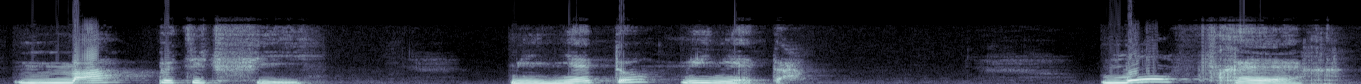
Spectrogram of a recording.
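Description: Older lady teaching french super slowly, kinda high voice, dull lo-fi sound. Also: darkish tone. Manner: patient, repeats each word pair slowly. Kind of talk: slow beginner language lesson.

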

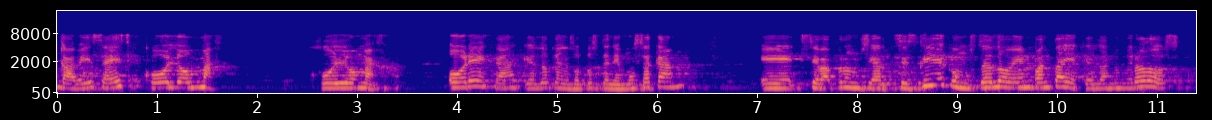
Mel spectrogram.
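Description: A teacher with a Guatemalan accent gives a recorded lesson, patiently repeating each word slowly so the class can copy the pronunciation. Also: medium pitch, big-room sound, lo-fi sound. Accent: Guatemalan Spanish.

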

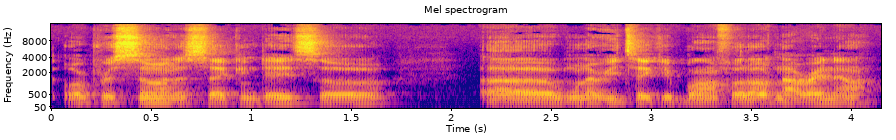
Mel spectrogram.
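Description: A man's voice: very deep voice, flat delivery, a little fast, darkish tone. A young man hosting a livestream, laid-back and slangy, talking to his guest and the chat. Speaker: livestream host.

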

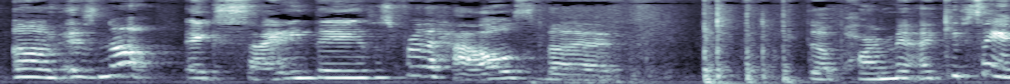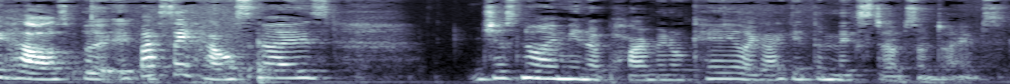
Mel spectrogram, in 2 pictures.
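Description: A woman's voice: fairly high pitch, animated, moderate pace, noisy background. Chatty young woman vlogging casually. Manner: chatty, peppered with "like" and "girl". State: tired and sleepy. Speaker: lifestyle vlogger. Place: her apartment, indoors.

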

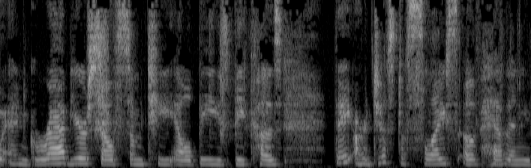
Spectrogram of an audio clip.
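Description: A middle-aged woman with a fairly high voice hosts a casual acrylic pour painting video from her studio table, gushing enthusiastically to viewers about her colors and calling them "guys." The recording is distant, with a little hiss or hum.

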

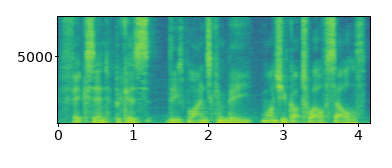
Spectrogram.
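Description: A practical, step-by-step on-site product demonstration comes from an electrician in his thirties inside a small room of a house. He talks slowly in a voice on the low side with a flat delivery, and faint music plays in the background.

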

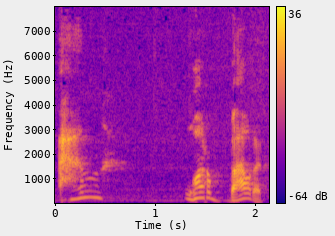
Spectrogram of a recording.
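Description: A man uses an exaggerated, high-pitched, husky voice with big pitch swings, speaking slowly as a fiery, bitter young mercenary in a romance audio roleplay directed at the listener. Sardonic, taunting, and impatient, he sighs and swears, and the audio sounds dull.

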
